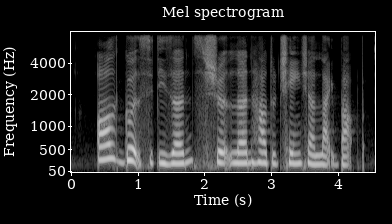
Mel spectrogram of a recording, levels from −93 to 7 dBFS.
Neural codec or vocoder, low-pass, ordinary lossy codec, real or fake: none; 7.2 kHz; none; real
